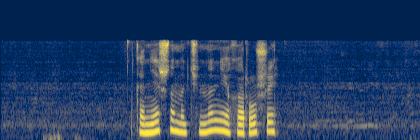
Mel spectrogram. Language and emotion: Russian, neutral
